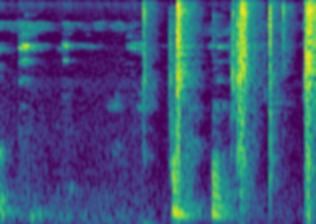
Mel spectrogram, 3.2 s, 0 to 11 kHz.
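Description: An R45 gun is test fired, giving several sharp clicks and snaps, close and fairly loud, with spring and mechanism noises between them and quiet gaps.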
